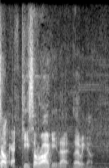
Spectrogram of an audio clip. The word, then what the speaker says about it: Kisaragi: this detail, because the alumni mode and the Kisiyagi... I forget how to pronounce it sometimes. It's okay. Kisaragi, there we go.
